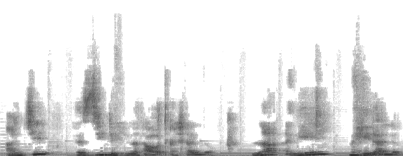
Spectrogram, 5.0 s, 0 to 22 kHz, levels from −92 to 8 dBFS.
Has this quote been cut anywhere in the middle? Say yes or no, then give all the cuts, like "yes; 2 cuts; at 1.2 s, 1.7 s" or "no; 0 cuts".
no; 0 cuts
